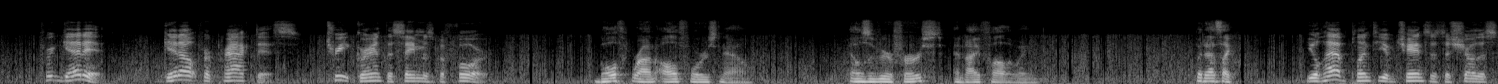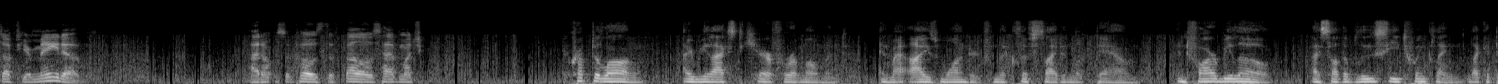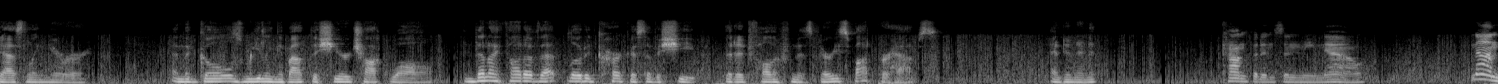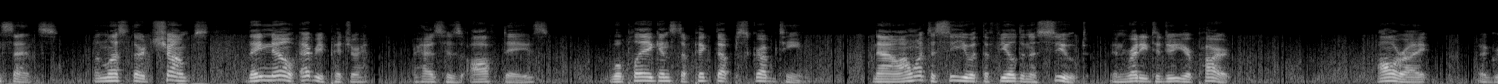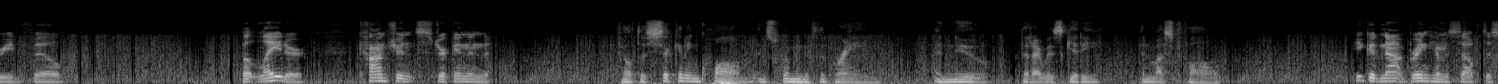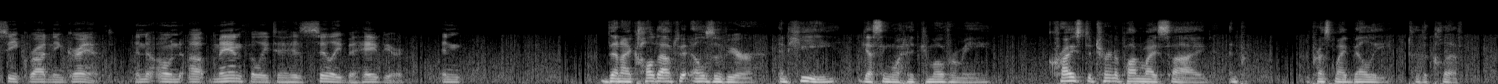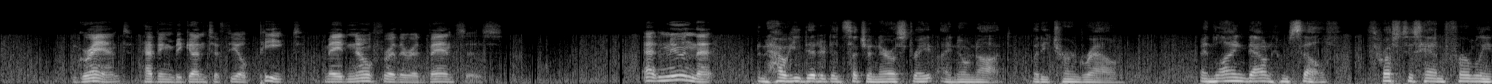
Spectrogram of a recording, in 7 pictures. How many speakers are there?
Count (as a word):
two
